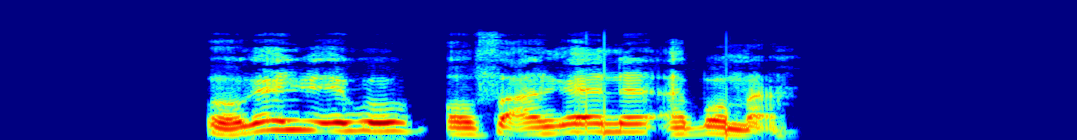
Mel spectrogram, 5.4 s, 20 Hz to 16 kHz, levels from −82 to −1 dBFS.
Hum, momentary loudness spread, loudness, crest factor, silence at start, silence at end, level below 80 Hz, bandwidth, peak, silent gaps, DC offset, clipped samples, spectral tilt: none; 7 LU; -15 LUFS; 14 dB; 1.05 s; 1.5 s; -56 dBFS; 7.2 kHz; -2 dBFS; none; under 0.1%; under 0.1%; -8 dB/octave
